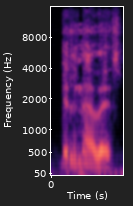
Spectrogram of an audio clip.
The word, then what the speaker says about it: Belnades: I'm just Belnades. like, That's how it is. If it is in Spanish, that's how it is. Belnades.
